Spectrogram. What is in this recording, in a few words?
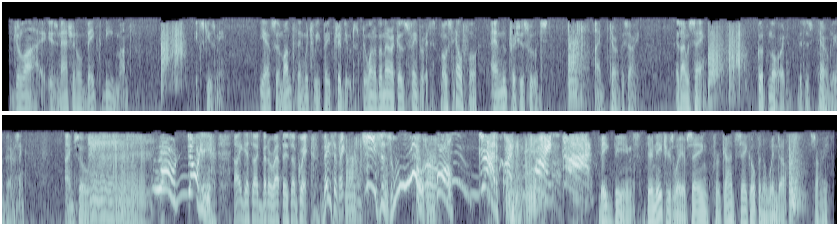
Commercials; Bean Month; Freekin Weird Audio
